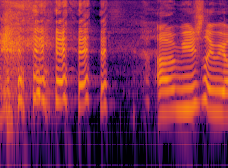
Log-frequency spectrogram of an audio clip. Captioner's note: laughs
